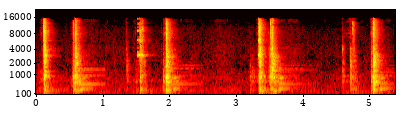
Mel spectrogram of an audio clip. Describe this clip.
Power button on old computer
Pushing the power button on an old Gateway 2000 computer on and off. Recorded for a yet-untitled visual novel.
turn-on, turn-of, off, power, turning-on, vintage, computer, button, gateway, old, turning, turn, turning-off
